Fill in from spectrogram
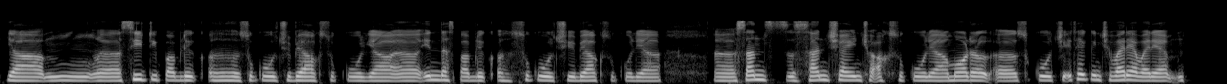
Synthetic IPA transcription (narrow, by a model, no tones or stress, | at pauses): jaː | siːʈiːpɐbliksukuːlt͡ʃʰibjaːksukuːljaːind̪ɐspɐbliksukuːlt͡ʃʰibjaːkʰsukuːljaː | sɐnsɐnʃajnt͡ʃʰiɐkʰsukuːljaːmoːɖɐlsu̥kuːlt͡ʃʰiit̪ʰekinʲt͡ʃʰiʋɐɾjaːʋɐɾjaː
